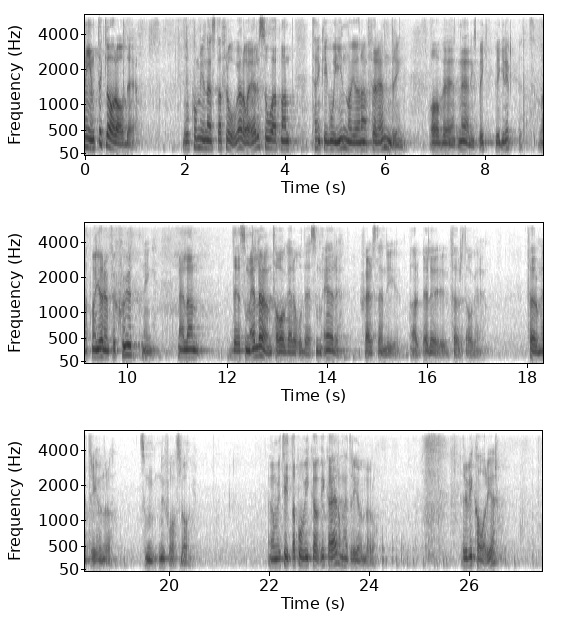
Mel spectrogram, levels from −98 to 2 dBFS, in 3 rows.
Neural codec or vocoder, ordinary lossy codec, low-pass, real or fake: none; Opus, 64 kbps; 5.4 kHz; real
